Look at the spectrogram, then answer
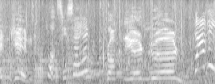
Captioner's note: splutters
